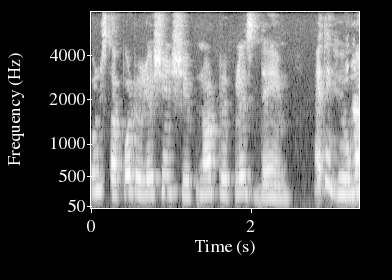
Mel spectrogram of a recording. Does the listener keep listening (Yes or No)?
Yes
